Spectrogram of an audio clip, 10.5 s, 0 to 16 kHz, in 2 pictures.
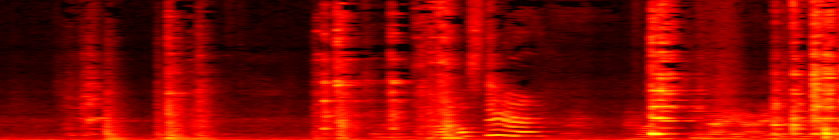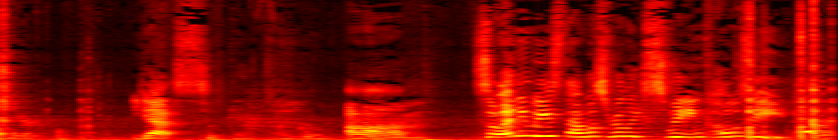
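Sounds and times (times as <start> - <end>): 
low hum: 0.0 - 10.4
dishes clattering and clinking while being cleaned: 0.4 - 3.1, 4.1 - 6.0, 9.9 - 10.4
speech: 4.4 - 10.4.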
